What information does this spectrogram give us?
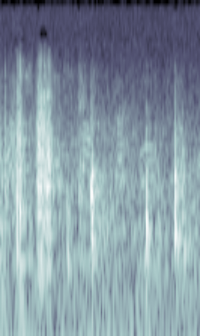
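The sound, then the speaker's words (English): The stage door of the Exarban Coliseum opens: a brief scraping rattle, then a few sharp wooden clicks and knocks at uneven intervals, moderately loud against a quiet, hollow background. “Here's the door.”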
